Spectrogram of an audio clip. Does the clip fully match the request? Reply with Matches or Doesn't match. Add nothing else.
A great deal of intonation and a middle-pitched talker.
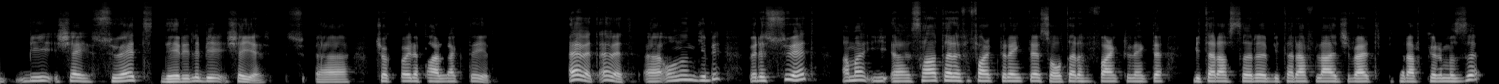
Doesn't match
